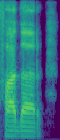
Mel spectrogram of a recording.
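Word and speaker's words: father: শব্দের শেষে আর থাকলে আর এর উচ্চারণ করা লাগে না। যেমন ফাদার মাদার, সিস্টার, ব্রাদার।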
